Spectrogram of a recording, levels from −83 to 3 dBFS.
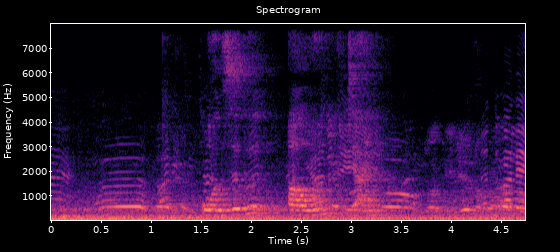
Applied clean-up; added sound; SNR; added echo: none; Boat, Water vehicle; -4 dB; reverberation time 0.9 s.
